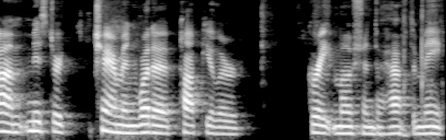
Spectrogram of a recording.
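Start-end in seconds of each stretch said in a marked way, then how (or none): 1.4-4.5 heavy, dry, very sarcastic, ironic tone. Making a motion to deny funding to projects: sarcastic. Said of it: "I'm being very sarcastic again".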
